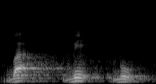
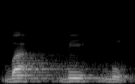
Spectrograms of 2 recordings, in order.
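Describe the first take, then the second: Both takes have the same delivery.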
